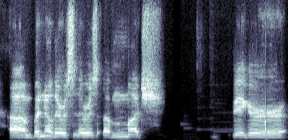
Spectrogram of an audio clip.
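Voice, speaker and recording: A man recorded dry and close with no echo, music in the background. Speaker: cosplayer. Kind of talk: casual chat. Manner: loud; halting.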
